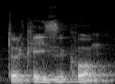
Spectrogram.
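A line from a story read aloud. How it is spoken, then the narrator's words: Laughing. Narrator (Russian): рассмеялся Огнегрив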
